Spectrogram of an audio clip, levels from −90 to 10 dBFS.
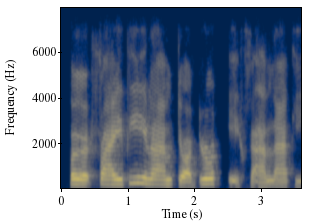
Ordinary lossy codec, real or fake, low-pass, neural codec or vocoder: Opus, 32 kbps; fake; 7.2 kHz; autoencoder, 22.05 kHz, a latent of 192 numbers a frame, VITS, trained on one speaker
